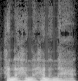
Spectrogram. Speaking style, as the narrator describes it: Eno would murmur

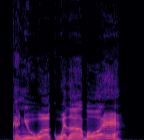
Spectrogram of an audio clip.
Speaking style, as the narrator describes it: asked him in a mighty voice

